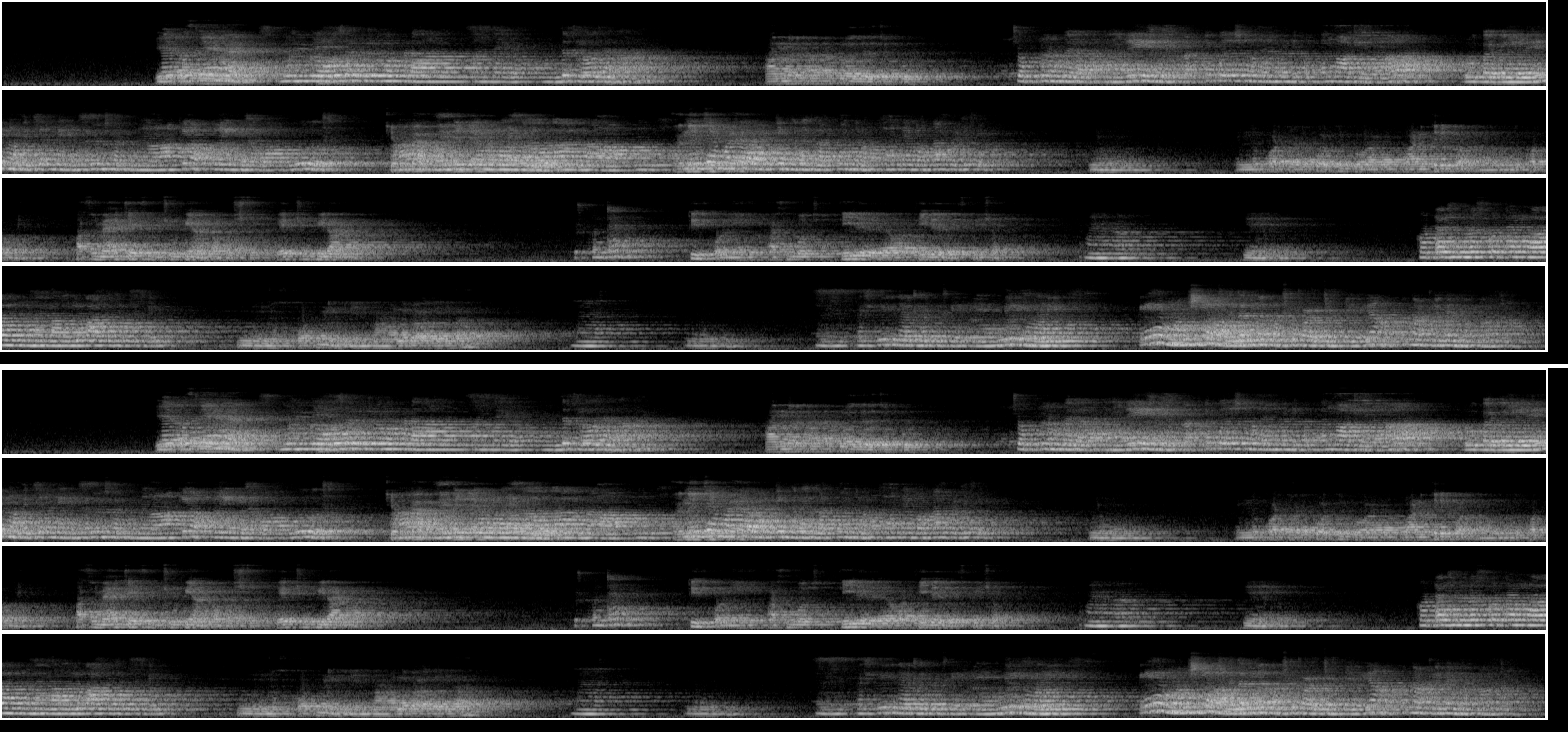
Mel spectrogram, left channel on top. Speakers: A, in the centre; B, on the right (about 65°).
A: లేపోతే
B: ఏదసలు ఏ మ్యాచ్
A: మీకు క్లోజ్
B: ఆ!
A: ఎవరు అక్క్ డా అంటే మీ ఇద్దరు క్లోజేనా
B: హ్మ్. అందరికి అందరు క్లోజేలే చెప్పు
A: చెప్పు నువ్వే అరే నేను కట్టే పొజిషన్ లో లేను రా నీకర్దం కాట్లేదా రూపాయి
B: హ్మ్.
A: బిళ్లలేదు నాదగ్ ఇక్కడ నేను ఎక్కడ నుంచి కట్టను నాకే అప్పులు అయినరా బాబు
B: చెప్పా
A: ఆ బండి
B: నేనేం
A: ఈ
B: చేయమంటావు?
A: ఎం ఐ కాకా నా అప్పులు
B: అని నేను
A: ఏం చేయమంటావేంటి
B: చెప్పా.
A: ఇంక నేను కట్టను ఇంక ఫోన్ చేయమాక అని పెట్టేసెయ్.
B: హ్మ్ ఎందుకు కొడతాడు కొడితే వాడినే వాడిని తిరిగి కొడతాం ఎందుకు కొట్టం ఏంది అసలు మ్యాచ్ చేసింది చూపి అంటాం ఫస్ట్ ఏది చూపి రా అంటా
A: ఉంట
B: తీసుకోని అసలు వచ్చి తీయలేదు కాబట్టి తీయలేదులే స్క్రీన్ షాట్
A: ఆహా
B: హ్మ్
A: కొట్టాల్సినంతవరకు కొట్టానుగా ఇంక నేను నా వల్ల కాదని చెప్పేసేయ్.
B: మ్మ్ స కొట్నింక నా వళ్ళ కాద అయ
A: ఆ
B: మ్మ్
A: అని చెప్పేసి ఇది అట్లచ్చేసి ఏంది మరి ఏ మనుషులు ఆ విధంగా కష్టపడుతుంటే అర్థం కావట్లేదంది ఆ మాత్రం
